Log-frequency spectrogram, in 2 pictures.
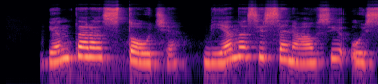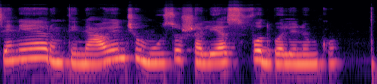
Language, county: Lithuanian, Šiauliai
